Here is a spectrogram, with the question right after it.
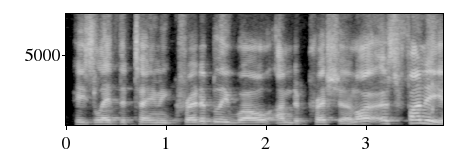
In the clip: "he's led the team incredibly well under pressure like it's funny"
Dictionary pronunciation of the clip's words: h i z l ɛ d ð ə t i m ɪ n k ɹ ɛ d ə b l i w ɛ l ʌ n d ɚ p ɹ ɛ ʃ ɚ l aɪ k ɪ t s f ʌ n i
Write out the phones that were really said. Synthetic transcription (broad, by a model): h i z l ɛ d ð ə t i m ɪ n k ɹ ɛ d ə b l i w ɛ l ʌ n d ɚ p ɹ ɛ ʃ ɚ n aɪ ɪ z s f ʌ n i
